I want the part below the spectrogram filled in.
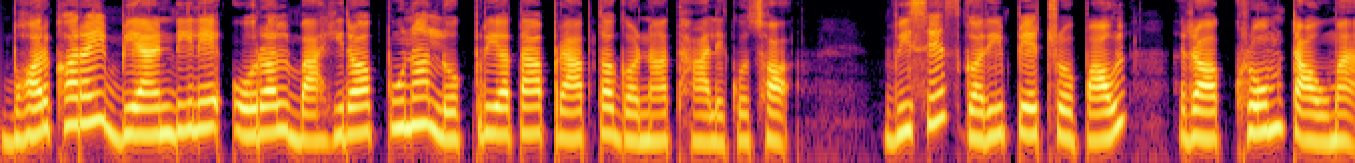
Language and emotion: Nepali, neutral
